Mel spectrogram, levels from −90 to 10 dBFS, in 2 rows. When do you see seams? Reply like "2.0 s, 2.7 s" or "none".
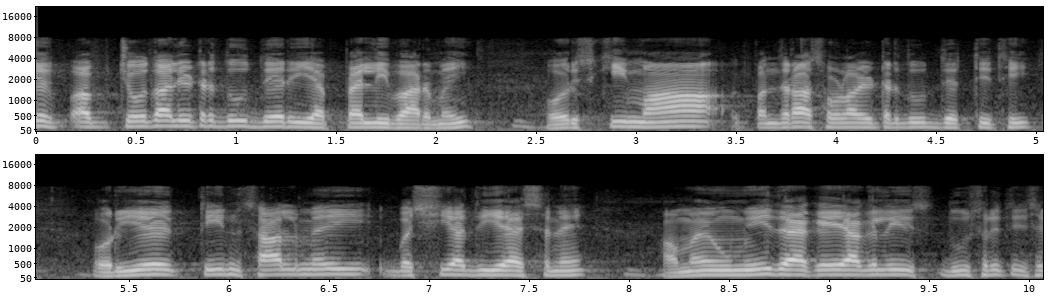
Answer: none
